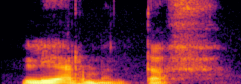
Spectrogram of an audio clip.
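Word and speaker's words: Лермонтов: For example, Lermontov. It ends with v, however it's pronounced f.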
